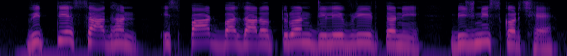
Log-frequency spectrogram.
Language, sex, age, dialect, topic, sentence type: Magahi, male, 41-45, Northeastern/Surjapuri, banking, statement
